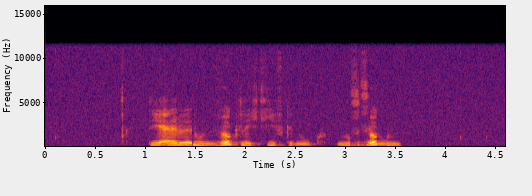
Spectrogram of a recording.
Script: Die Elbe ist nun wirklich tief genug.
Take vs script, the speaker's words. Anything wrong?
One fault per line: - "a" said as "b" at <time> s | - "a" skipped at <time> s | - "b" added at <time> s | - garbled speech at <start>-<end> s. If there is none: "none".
- "ist" skipped at 1.4 s
- garbled speech at 2.9-3.6 s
